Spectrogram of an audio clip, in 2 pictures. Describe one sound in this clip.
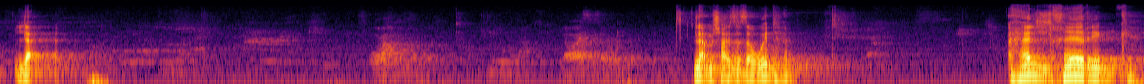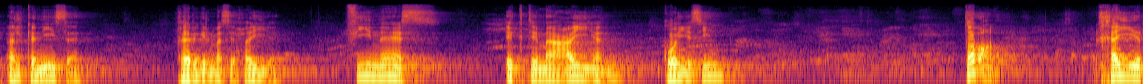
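A man chants through a microphone in a large echoing hall, in short phrases with pauses.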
